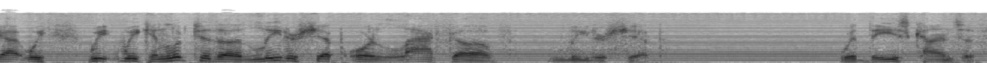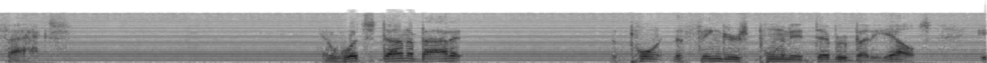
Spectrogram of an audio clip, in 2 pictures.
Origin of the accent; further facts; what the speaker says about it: Florida, United States; You know, I'm from Florida. Richard, I'm from Florida.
